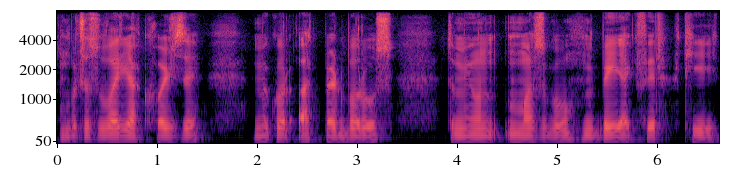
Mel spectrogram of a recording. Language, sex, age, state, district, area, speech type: Kashmiri, male, 30-45, Jammu and Kashmir, Kupwara, urban, spontaneous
